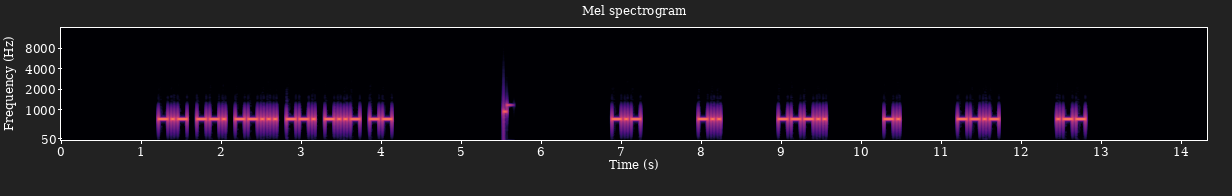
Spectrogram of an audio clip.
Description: Morse code, heard as a keyed tone, about 32 wpm, spaced as for 16 wpm, 700 Hz. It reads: KG7GXM KD8NQW
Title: USA Call Signs - 6 Characters - 6x Character Spacing - 30wpm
